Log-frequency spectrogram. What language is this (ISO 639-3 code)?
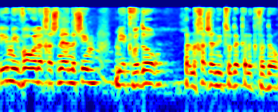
heb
